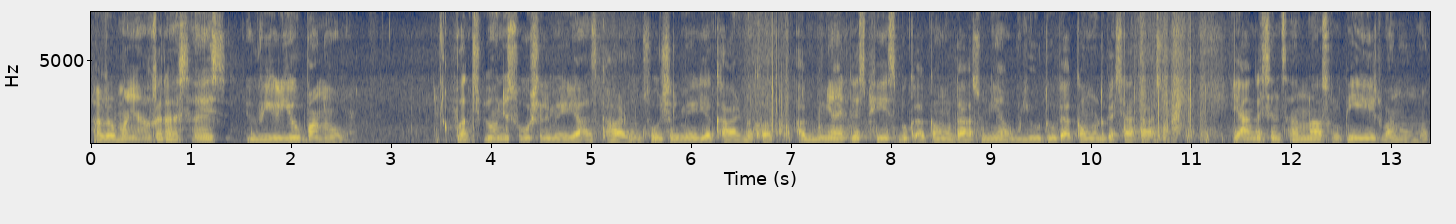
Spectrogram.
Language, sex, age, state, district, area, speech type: Kashmiri, male, 45-60, Jammu and Kashmir, Srinagar, urban, spontaneous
